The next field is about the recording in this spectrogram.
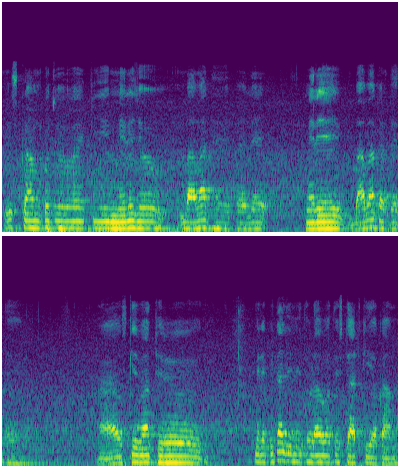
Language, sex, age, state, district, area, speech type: Hindi, male, 45-60, Uttar Pradesh, Lucknow, rural, spontaneous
